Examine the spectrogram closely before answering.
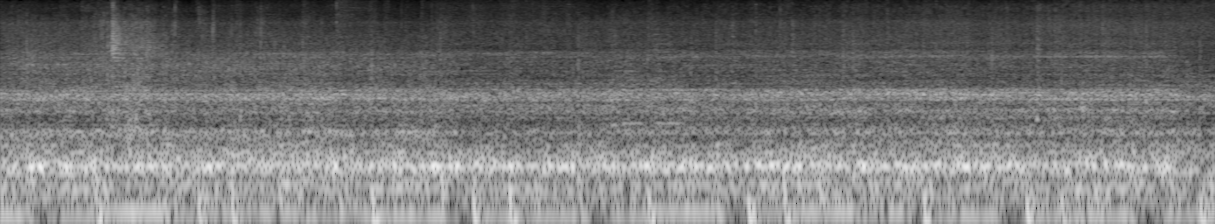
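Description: Steady roar of a commercial wok burner's gas flame under a wok of water at a rolling boil, with a constant low hum.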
